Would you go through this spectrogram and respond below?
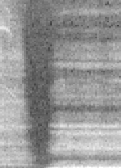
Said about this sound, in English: You know, if you want to get a little noisy with your breathing, feel free. You know, you can do that by constricting the back of your throat as you exhale.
